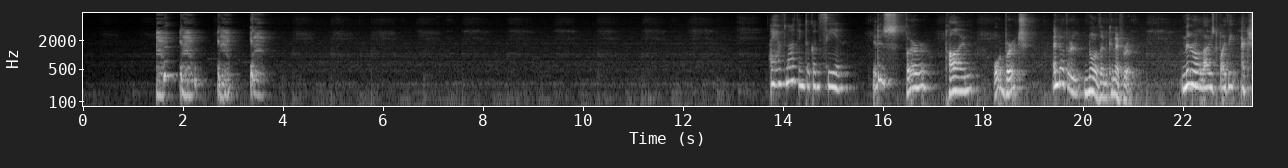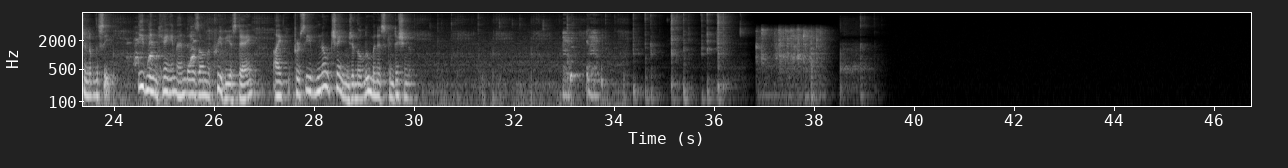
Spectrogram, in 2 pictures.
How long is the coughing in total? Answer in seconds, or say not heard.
3 s.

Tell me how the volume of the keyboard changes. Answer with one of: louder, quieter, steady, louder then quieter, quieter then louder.
louder.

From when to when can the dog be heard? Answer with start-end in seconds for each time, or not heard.
24.2-25.8.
